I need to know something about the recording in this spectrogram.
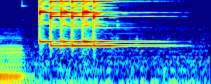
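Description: A quiz-show 'correct answer' chime sound effect: a low note from the preceding music sting, then a quick run of about five bright, high ringing strikes just under half a second in, whose tones ring on and fade away over the next second.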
